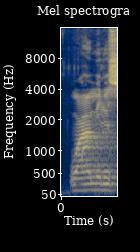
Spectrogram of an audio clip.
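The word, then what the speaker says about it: وعملوا: Perhatikan di sini waamilu sama dengan amanu. Cuman kan bedanya di sini ada sukunnya, di sini tidak ada sukunnya. Cuman kalau di Quran Madinah dua-duanya tidak ada sukun ya. tidak ada sukunnya dan memang dibacanya itu panjang.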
